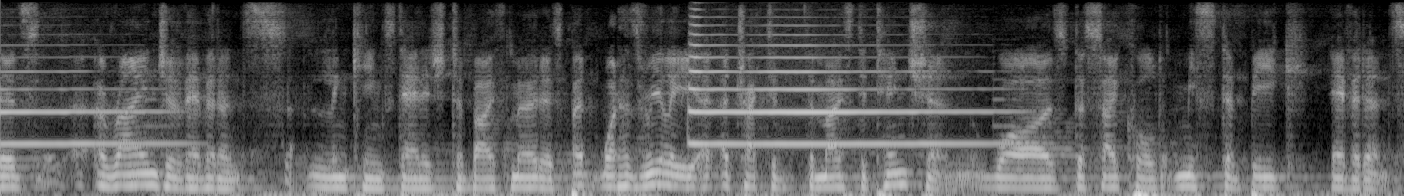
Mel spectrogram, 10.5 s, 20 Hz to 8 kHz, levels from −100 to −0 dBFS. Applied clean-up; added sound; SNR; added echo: none; Trumpet; 4 dB; reverberation time 1.9 s.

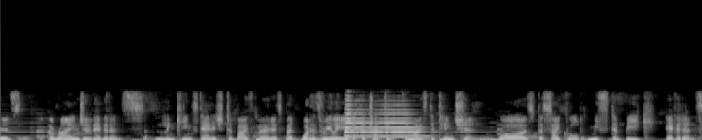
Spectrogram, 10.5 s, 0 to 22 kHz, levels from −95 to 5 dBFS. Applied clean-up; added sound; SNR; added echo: classical method WPE with log-MMSE.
